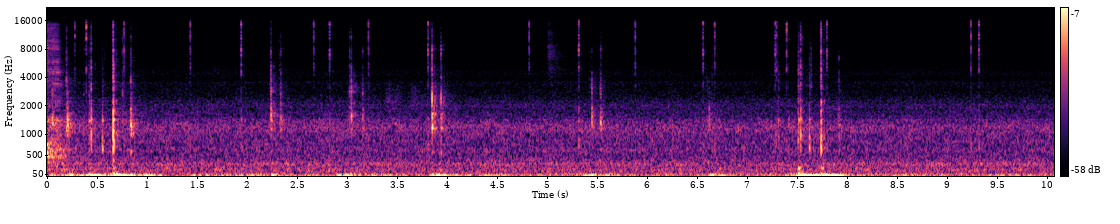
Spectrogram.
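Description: Faint, irregular clicking of a computer keyboard and mouse, single clicks and small clusters with pauses between.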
